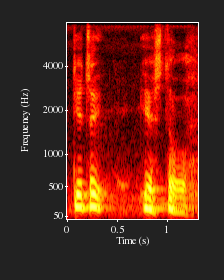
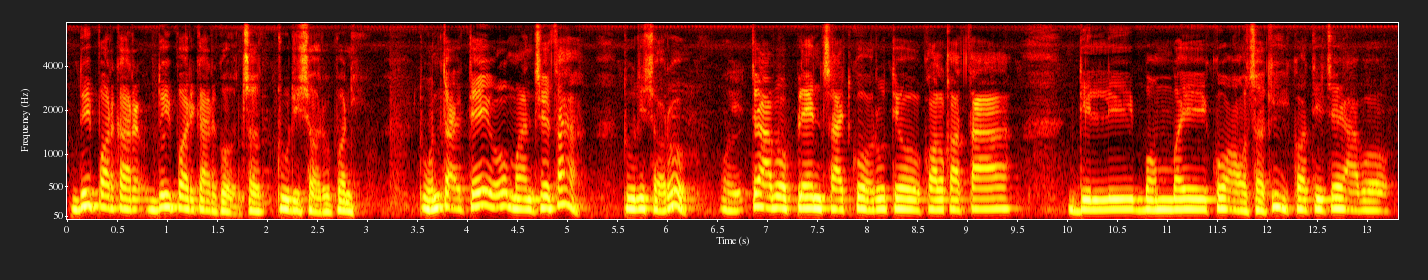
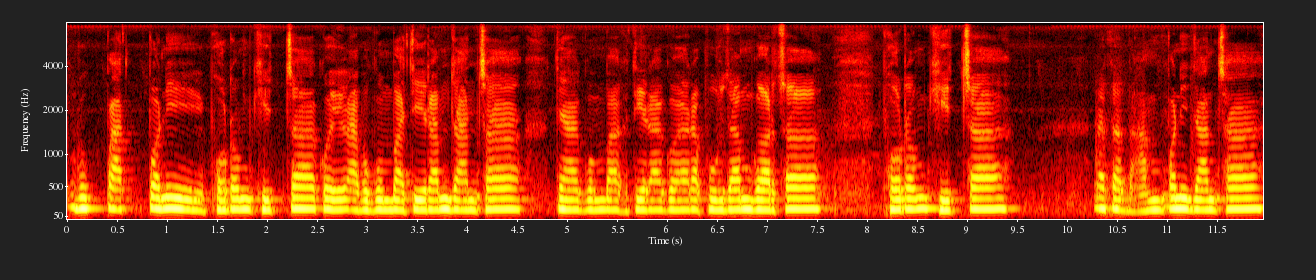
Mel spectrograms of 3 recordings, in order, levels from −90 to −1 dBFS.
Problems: background sounds at intervals, background conversations at intervals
